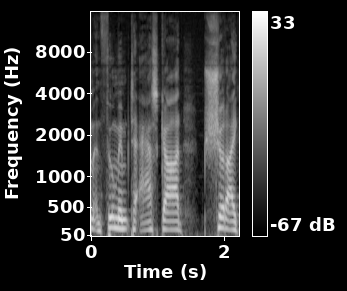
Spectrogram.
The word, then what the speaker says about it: Thummim: So to go back to your question, the Urim and Thummim, by the way, great job in pronouncing those.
